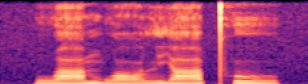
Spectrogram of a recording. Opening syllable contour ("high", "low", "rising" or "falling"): rising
